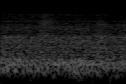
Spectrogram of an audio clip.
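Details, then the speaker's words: Sekai mini tower fan, disassembled, blower wheel with forward-curved blades running: even, smooth rush of air with no ticks, rattles or wobble; fan spins fast and normally, moving lots of air. "let's turn it on you can feel the wind here it sucks in from there then goes out from here so this fan is very fast"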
